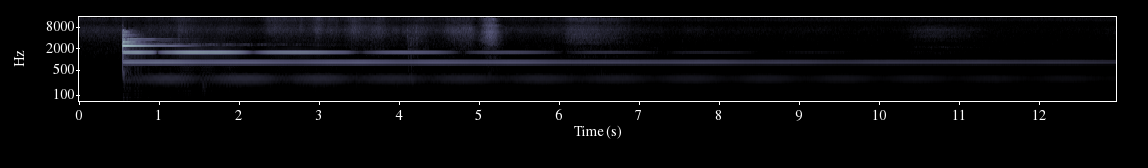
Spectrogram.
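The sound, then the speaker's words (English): A meditation bell is struck once to begin a guided meditation, its clear, steady tone with bright overtones slowly fading over about twelve seconds. No one speaks. “And we will start and end with the bell.”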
